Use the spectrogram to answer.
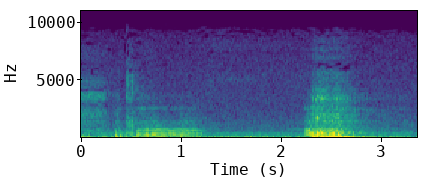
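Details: Snoring during sleep recorded with the SnoreLab app: a brief soft throaty breath, then one deep rumbling snort-like snore.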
